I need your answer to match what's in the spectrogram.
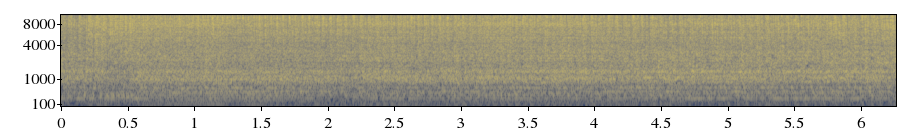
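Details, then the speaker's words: Rototiller single-cylinder engine after carburetor cleaning, warm after about 20 minutes running, fuel off running dry: steady even putter settling into smooth low idle, no misses or knocks; idles right down before quitting. "Idles right down too, eh?"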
